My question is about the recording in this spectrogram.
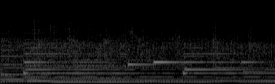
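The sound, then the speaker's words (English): A church audience applauds to welcome a guest preacher, with steady, dense clapping that sounds like a wash of rain, while sustained organ-like chords hold underneath. Nobody speaks. “Would you put your hands together and give him a great big God bless you?”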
